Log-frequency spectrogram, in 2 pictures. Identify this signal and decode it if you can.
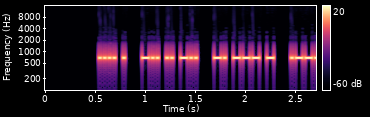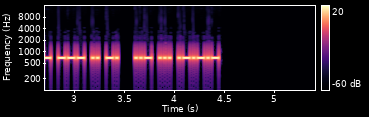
Morse code, heard as a keyed tone, about 50 wpm, 700 Hz. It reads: HE DID NOT JOIN US.
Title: Sentences from Top 1400 Words 50wpm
